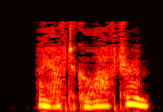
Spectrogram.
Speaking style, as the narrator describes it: she whispered

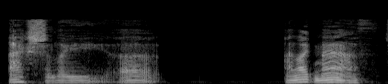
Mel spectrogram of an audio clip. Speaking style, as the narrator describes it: she said in a sort of guilty voice

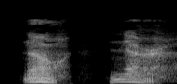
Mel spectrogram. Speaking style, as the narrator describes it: I wheezed

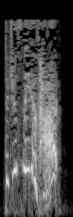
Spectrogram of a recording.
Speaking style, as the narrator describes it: Drew asked squeakily

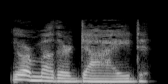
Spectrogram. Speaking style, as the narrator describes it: he said sadly

